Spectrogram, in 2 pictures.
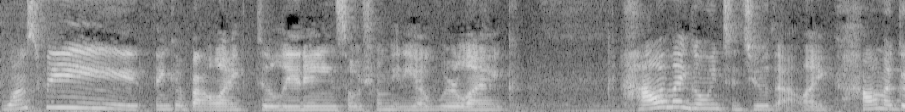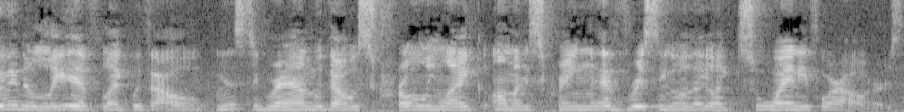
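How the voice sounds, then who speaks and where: Speaking with a Brazilian accent, a woman uses a fairly high pitch, ordinary pitch variation and a moderate pace, with audible room echo and noticeable background noise. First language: Portuguese. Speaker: beauty vlogger. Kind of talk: casual chat. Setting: bedroom. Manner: casual, filler-heavy (lots of 'like').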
